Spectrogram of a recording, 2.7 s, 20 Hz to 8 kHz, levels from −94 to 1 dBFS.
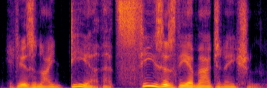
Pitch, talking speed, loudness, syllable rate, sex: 115 Hz, 180 wpm, -18 LUFS, 5.7 syllables/s, male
